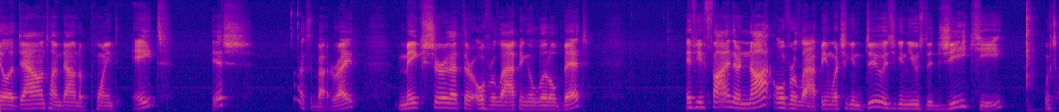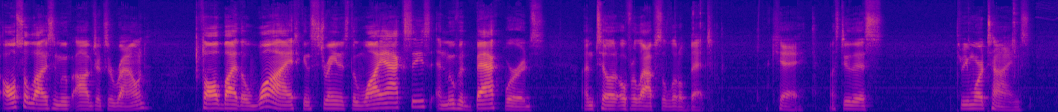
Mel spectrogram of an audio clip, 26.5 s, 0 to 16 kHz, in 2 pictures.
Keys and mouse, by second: 3.9 middle click, 12.5 g, 15.4 y, 22.4 middle click, 26.0 shift+d, 26.2-26.4 middle drag.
